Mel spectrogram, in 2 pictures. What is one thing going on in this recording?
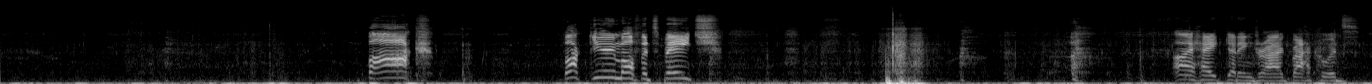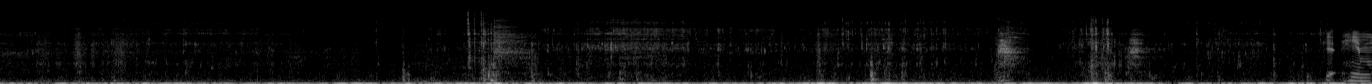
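Small waves lap and slosh against a kayak hull.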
